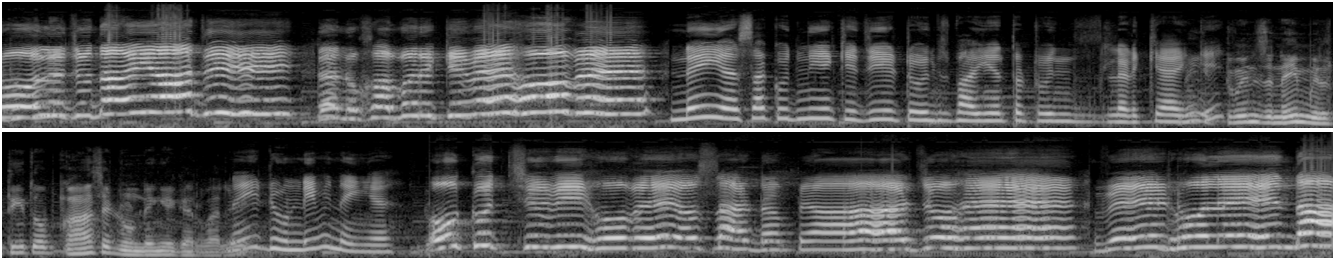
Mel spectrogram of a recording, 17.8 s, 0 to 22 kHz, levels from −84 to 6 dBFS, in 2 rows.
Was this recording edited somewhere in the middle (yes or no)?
yes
